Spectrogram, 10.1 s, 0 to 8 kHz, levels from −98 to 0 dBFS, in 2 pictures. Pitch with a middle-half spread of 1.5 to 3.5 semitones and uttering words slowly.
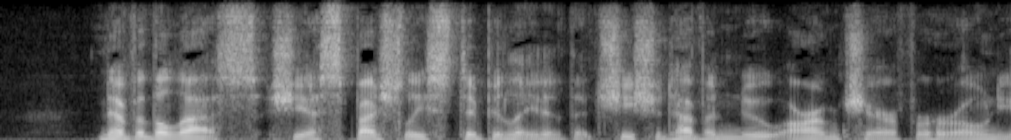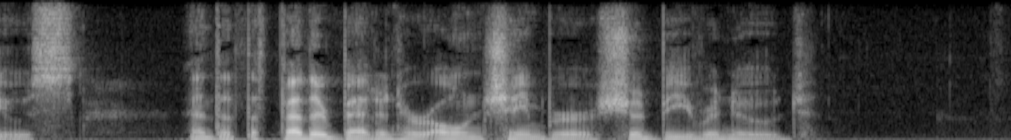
No: average, 2.8 semitones; average, 165 wpm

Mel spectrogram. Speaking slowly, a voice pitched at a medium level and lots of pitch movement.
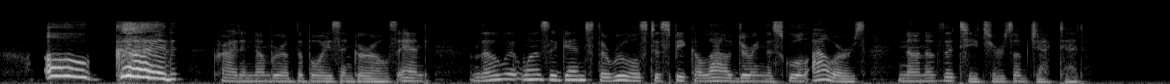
No: average, 150 wpm; medium, 150 Hz; wide, 7.0 semitones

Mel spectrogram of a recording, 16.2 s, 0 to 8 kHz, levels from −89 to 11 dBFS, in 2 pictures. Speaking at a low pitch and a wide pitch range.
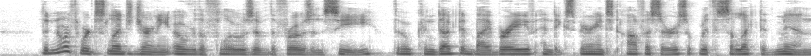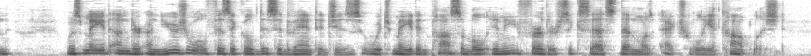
No: low, 120 Hz; narrow, 2.4 semitones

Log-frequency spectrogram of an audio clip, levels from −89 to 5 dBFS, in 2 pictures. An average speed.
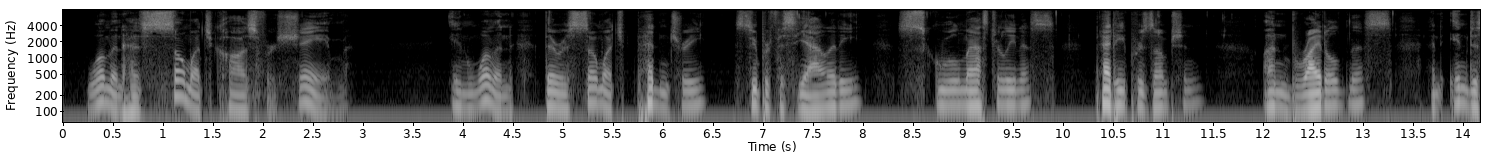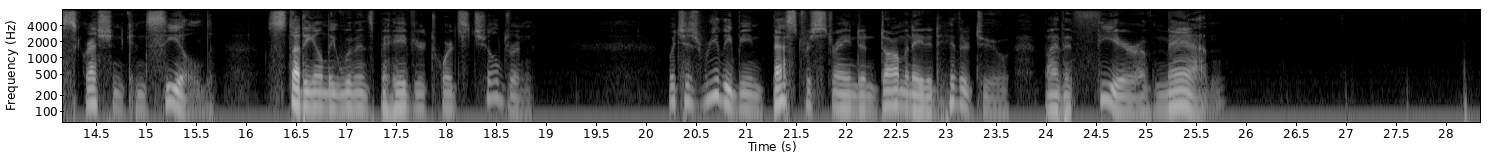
No: slow, 90 wpm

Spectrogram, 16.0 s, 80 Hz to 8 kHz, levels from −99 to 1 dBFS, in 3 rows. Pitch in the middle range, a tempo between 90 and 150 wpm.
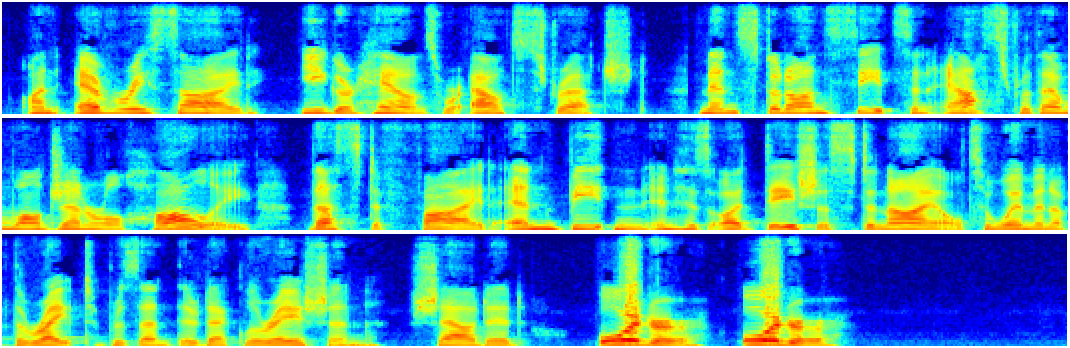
Yes: medium, 170 Hz; average, 145 wpm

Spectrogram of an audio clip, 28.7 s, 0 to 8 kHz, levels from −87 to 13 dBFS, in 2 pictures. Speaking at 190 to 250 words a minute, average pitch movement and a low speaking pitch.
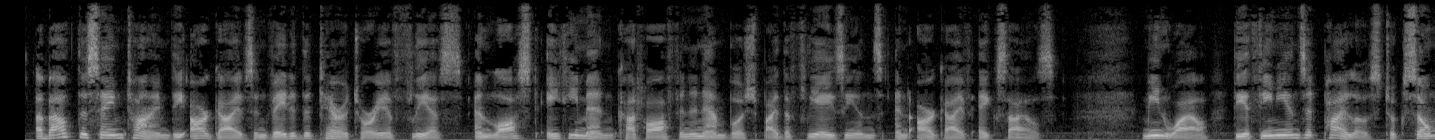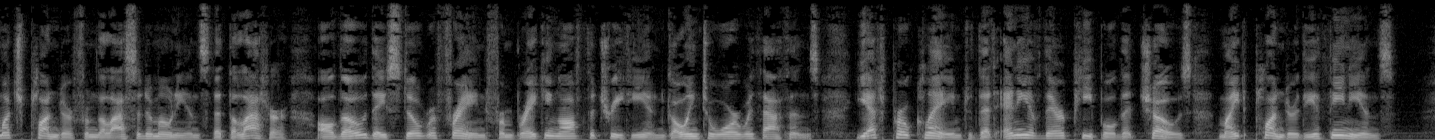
No: average, 145 wpm; average, 4.5 semitones; low, 110 Hz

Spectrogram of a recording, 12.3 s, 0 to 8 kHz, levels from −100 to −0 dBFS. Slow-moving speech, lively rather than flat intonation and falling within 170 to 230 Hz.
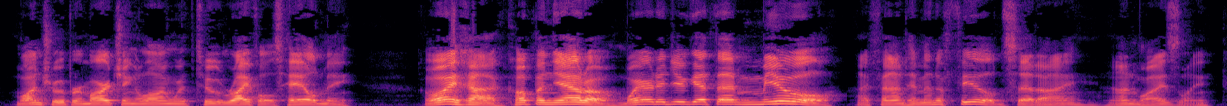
No: slow, 125 wpm; wide, 7.8 semitones; low, 120 Hz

